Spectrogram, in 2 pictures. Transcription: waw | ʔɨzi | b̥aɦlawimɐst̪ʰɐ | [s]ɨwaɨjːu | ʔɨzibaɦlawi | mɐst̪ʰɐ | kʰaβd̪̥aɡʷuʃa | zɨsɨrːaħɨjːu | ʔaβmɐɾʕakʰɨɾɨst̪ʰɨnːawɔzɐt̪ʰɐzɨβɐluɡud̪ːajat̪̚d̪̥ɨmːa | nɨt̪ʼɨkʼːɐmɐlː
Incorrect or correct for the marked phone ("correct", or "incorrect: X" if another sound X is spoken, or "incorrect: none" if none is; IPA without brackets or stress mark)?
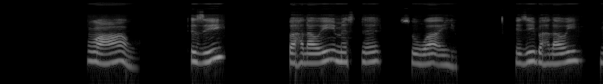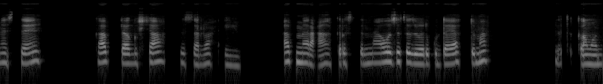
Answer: correct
